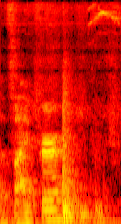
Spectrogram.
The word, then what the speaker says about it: VIPR: This is called the Viper. So it's spelled VIPR.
